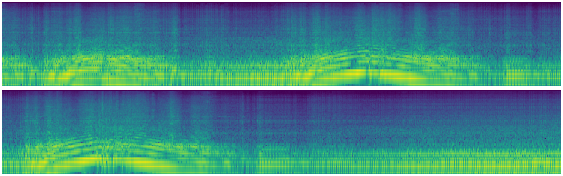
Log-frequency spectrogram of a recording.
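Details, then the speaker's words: Boosted Toyota Celica with TRD exhaust tip; worn welds left a cracked exhaust with a broken canister. Three rev blips carry a tinny rattle on the exhaust note; exhaust rattle, fix planned: cut off canister, three-inch straight pipe from turbo. "as you guys can hear it is uh rattly"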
